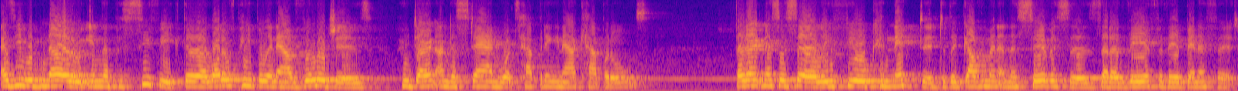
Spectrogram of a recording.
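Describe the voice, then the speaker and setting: In an Australian accent, a woman talks at a fairly quick pace with monotone, flat intonation and very even loudness. Audible room echo and noticeable background noise are present. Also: medium pitch for a woman. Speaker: development specialist and lawyer. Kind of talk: formal speech. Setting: workshop audience at convention centre.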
